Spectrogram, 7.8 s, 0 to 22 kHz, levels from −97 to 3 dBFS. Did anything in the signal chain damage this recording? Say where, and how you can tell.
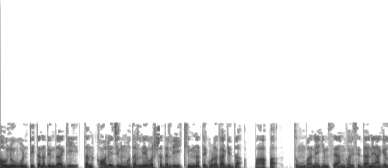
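Yes. Throughout, the speech sounds watery and swirly with nothing above 5.9 kHz, likely heavy MP3 compression at the codec stage, fitting a bitrate around 24 kbps.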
